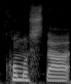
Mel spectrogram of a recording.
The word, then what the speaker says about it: kumusta: Sounds exactly like the Spanish phrase ¿cómo está? If you say it quickly, ¿cómo está? And in Spanish, ¿cómo está? Means how are you, but ¿cómo está in Filipino, which is spelled K-U-M-U-S-T-A, is, like I said, hello.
